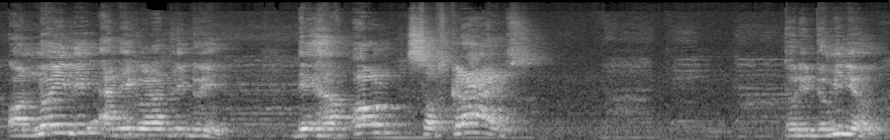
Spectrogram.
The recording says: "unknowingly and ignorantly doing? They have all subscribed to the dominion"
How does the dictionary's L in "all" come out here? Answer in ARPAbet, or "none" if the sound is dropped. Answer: L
